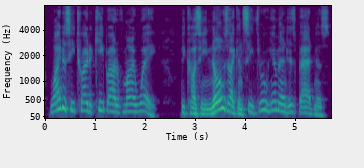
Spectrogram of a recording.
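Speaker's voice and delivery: lightly voiced child, insistent and accusing; a boy warning his mother about the baron; defiant boy. A narrator's reading.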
